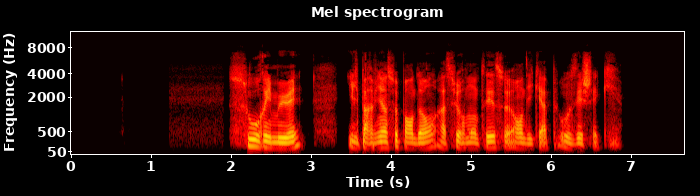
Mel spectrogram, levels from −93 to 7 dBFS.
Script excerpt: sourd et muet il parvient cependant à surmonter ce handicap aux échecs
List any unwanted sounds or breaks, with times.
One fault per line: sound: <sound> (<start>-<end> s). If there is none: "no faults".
no faults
